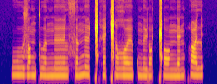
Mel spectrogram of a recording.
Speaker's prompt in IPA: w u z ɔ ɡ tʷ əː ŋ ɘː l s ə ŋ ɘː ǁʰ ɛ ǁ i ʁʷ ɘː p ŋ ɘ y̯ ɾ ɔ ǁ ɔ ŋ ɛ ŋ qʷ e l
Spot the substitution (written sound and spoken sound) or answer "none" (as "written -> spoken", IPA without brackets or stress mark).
ɡ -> ŋ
